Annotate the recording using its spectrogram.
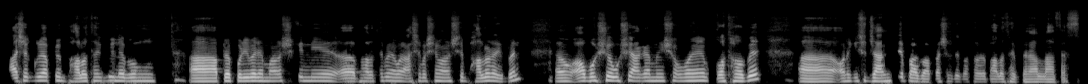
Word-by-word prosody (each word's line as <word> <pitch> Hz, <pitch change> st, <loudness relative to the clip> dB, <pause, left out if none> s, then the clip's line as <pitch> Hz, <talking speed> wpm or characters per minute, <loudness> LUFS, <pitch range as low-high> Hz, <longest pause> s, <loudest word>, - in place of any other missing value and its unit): আশা 180 Hz, -, 0 dB
করি 180 Hz, +1 st, 0 dB
আপনি 180 Hz, +1 st, -4 dB
ভালো 140 Hz, +3 st, +3 dB
থাকবেন 170 Hz, +1 st, -3 dB
এবং 160 Hz, 0 st, 0 dB, 0.6 s
আ -, -, +8 dB, 0.2 s
আপনার 160 Hz, +2 st, +2 dB
পরিবারের 165 Hz, +1 st, +4 dB
মানুষকে 160 Hz, +2 st, -4 dB
নিয়ে 165 Hz, 0 st, 0 dB, 0.2 s
আ -, -, +3 dB, 0.2 s
ভালো 150 Hz, 0 st, -2 dB
থাকবেন 170 Hz, +1 st, -4 dB
এবং 155 Hz, -, 0 dB
আশেপাশের 160 Hz, +3 st, -5 dB
মানুষকে 160 Hz, +1 st, -3 dB
ভালো 145 Hz, +4 st, +2 dB
রাখবেন। 165 Hz, +6 st, -1 dB, 0.4 s
এবং 150 Hz, +1 st, +3 dB
অবশ্যই, 175 Hz, +3 st, +2 dB
অবশ্যই 175 Hz, +1 st, +1 dB
আগামী 165 Hz, +1 st, 0 dB
সময়ে 170 Hz, +1 st, +2 dB, 0.2 s
কথা 150 Hz, +1 st, 0 dB
হবে। 195 Hz, +7 st, +5 dB, 0.5 s
আ -, -, +4 dB, 0.4 s
অনেক 145 Hz, +2 st, -1 dB
কিছু 165 Hz, +1 st, -7 dB
জানতে 155 Hz, +4 st, +1 dB
পারবো 145 Hz, -3 st, +2 dB
আপনার 135 Hz, +2 st, -8 dB
সাথে 140 Hz, -1 st, -10 dB
কথা 125 Hz, -, -15 dB
হবে। 125 Hz, 0 st, -5 dB
ভালো 125 Hz, 0 st, -1 dB
থাকবেন। 120 Hz, -1 st, -6 dB
আল্লাহ 120 Hz, -1 st, -1 dB
হাফেজ। -, -, -11 dB
160 Hz, 215 wpm, -22 LUFS, 145-170 Hz, 0.6 s, আ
